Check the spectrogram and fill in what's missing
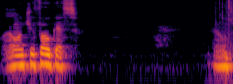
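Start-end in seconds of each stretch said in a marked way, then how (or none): none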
